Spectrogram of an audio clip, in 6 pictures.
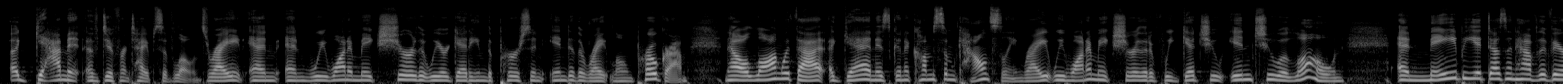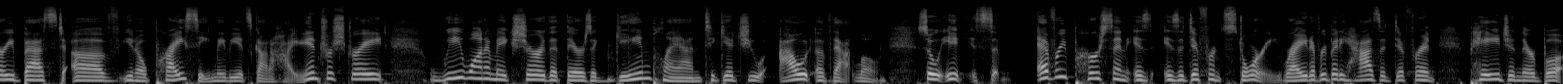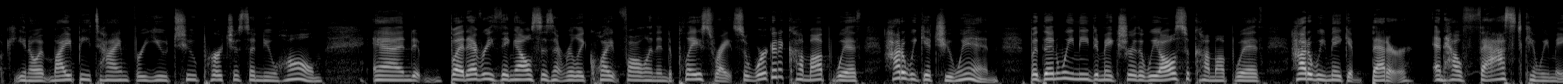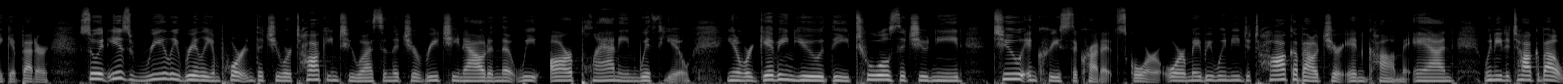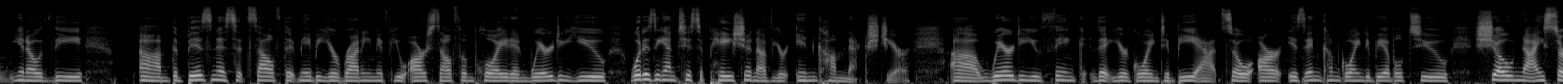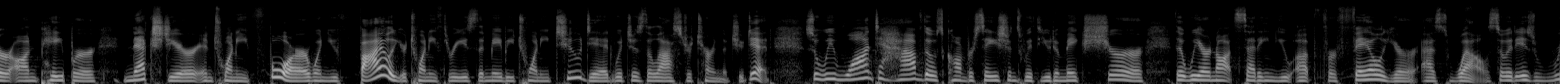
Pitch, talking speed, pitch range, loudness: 190 Hz, 205 wpm, 170-215 Hz, -30 LUFS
